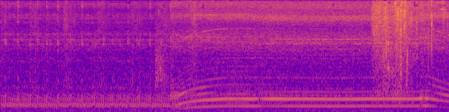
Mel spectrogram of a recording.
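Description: A chainsaw in the video game Satisfactory runs steadily, a loud close buzzing drone that shifts pitch once as the engine revs, with no talk over it.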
